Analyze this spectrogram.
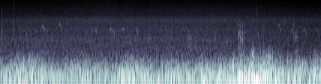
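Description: Swans dabble and splash softly in shallow water.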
